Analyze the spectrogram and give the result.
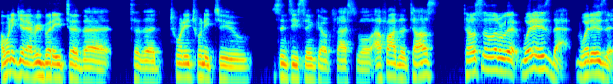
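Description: A man with an unremarkable speaking voice talks at a moderate pace. His intonation is lively against a quiet background. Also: medium pitch for a man. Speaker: podcast host. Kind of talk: interview.

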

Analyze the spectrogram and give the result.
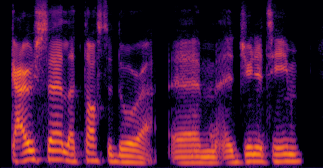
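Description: A man with an Irish accent speaks at a medium pitch against a quiet background. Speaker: cyclist. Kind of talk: casual chat.

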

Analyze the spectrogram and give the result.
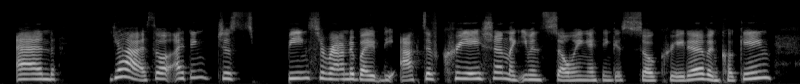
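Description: Her high voice has lively intonation, and the woman's sound is dry and close with no echo against a quiet background. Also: moderate pace. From Russia (Vladimir). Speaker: artist and coach. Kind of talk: interview.

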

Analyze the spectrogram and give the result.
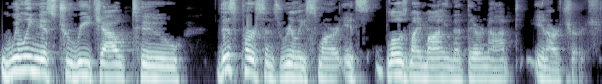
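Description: A man with an American accent, fairly high-pitched, dark and mellow in tone, at a fairly slow pace. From Chicago suburbs, US Midwest. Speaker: guest, parent, former student. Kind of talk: casual interview conversation.

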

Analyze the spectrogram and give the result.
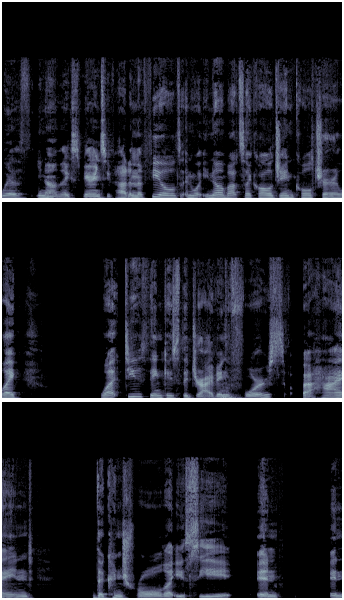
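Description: Pitch moves in an ordinary way across an unremarkable speaking voice. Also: woman, medium pitch for a woman, moderate pace. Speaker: therapist and podcast co-host. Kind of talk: casual interview.

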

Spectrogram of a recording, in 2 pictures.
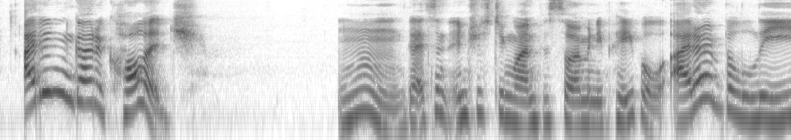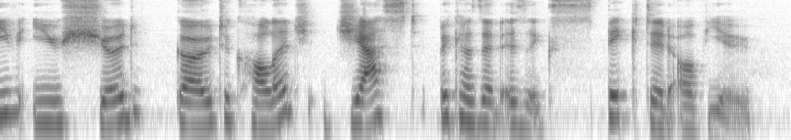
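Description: In a New Zealand accent, a woman speaks at medium pitch and a fairly slow pace, sounding animated with lively intonation. The recording is very clean with a silent background. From New Zealand, rural. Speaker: podcast host, travel community founder. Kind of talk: casual solo podcast monologue.

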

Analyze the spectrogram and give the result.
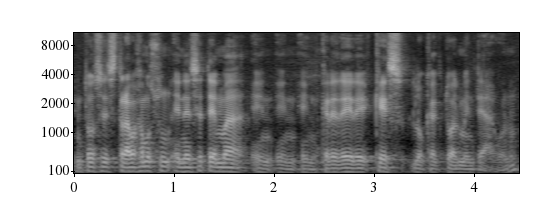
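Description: A man speaks in a very deep, low voice with ordinary pitch variation. The room echo is audible. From Mexico City. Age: 50s. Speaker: lawyer and entrepreneur. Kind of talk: casual interview.

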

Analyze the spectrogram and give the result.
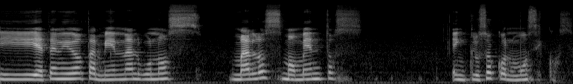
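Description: Fairly even intonation from a woman speaking at a high pitch. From Tijuana, Mexico (born in Irapuato, Guanajuato). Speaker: singer. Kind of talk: interview.

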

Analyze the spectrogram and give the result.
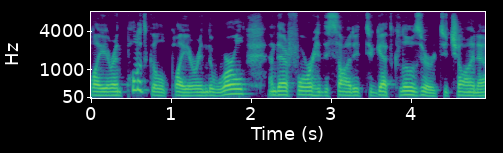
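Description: In a very clean recording with a silent background and a dry, close sound with no echo, a man with a Hungarian accent speaks fairly quickly at medium pitch in a dark, mellow tone with ordinary pitch variation. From Hungary. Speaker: political science professor. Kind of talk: expert interview.

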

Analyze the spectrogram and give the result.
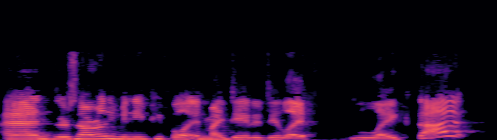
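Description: A woman with a Canadian accent, an ordinary speaking voice, fairly high pitch, moderate pace. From Canada, Manitoba (Winnipeg). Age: 20s. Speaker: translator, cancer survivor. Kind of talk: interview, personal testimony.

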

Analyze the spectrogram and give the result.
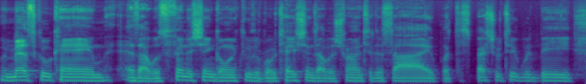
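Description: Speaking at a fairly quick pace with hardly any pauses, a man with an American accent holds a flat, monotone intonation at a fairly low pitch, captured in a very clean recording against a silent background. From Kansas City, US Midwest. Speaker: physician. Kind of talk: interview.

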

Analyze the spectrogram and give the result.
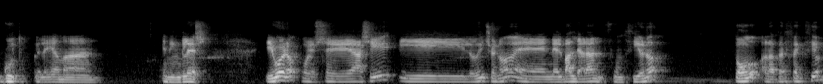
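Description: An unremarkable speaking voice from a man, medium in pitch, fairly slow, with ordinary pitch variation. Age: 30s. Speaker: trail runner and engineering lecturer. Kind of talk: casual chat.

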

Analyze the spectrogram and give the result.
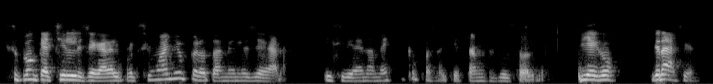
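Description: Talking at a very fast pace in a Mexican accent, a woman with a medium pitch makes big swings in loudness. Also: ordinary pitch variation. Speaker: publisher. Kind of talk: casual chat.

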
